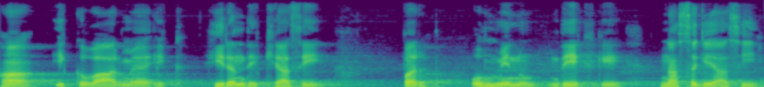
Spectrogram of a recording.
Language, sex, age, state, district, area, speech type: Punjabi, male, 30-45, Punjab, Jalandhar, urban, spontaneous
